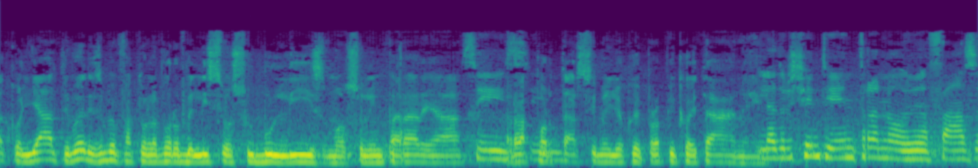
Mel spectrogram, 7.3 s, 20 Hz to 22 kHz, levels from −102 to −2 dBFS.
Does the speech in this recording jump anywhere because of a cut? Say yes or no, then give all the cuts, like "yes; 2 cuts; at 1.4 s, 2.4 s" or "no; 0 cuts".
no; 0 cuts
